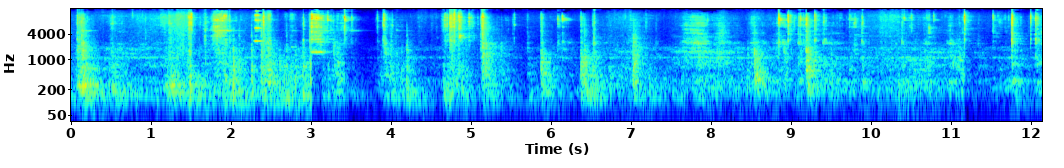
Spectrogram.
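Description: Metal parts clinking and knocking as a power window regulator's steel track and brackets are handled and test-fitted against a door frame of perforated steel strapping. The irregular knocks and rattles come in quick clusters.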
